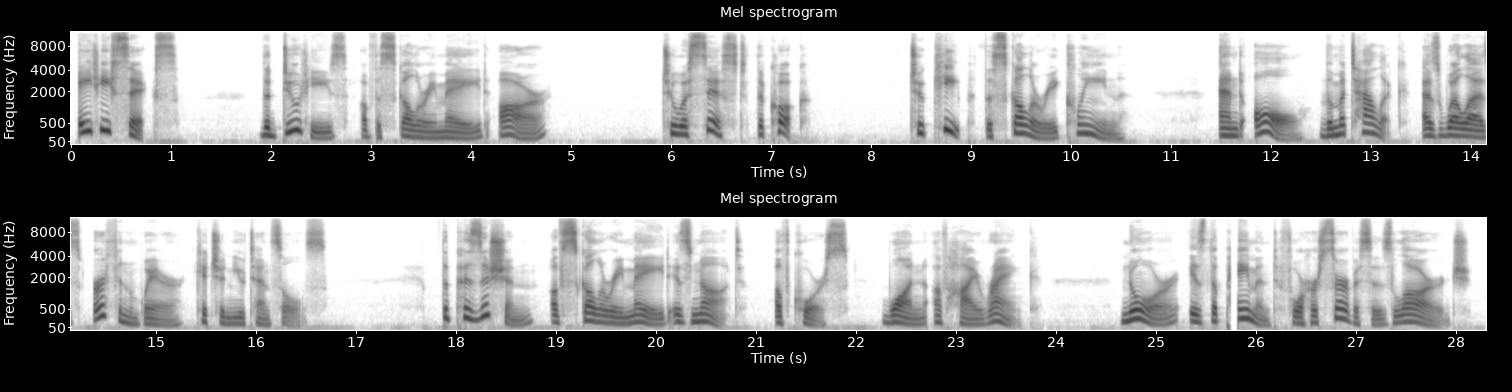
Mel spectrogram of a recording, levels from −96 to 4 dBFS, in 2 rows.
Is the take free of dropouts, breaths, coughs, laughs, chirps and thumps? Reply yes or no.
no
